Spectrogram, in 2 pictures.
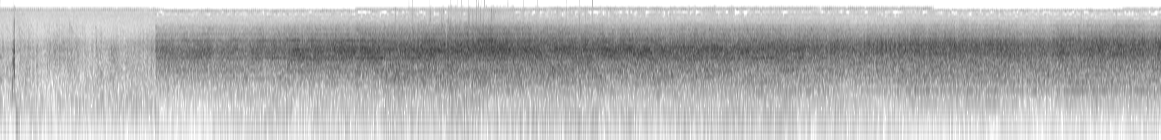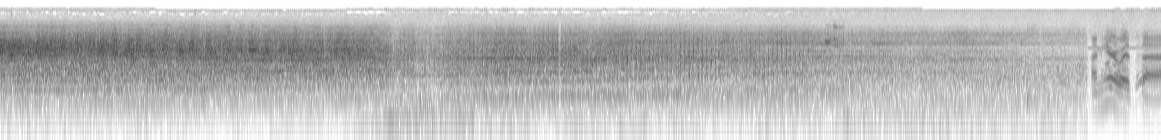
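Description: Helicopter hovering close overhead, a steady loud rotor and engine noise that swells about two seconds in, dips briefly past the middle and slowly fades in the last several seconds.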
